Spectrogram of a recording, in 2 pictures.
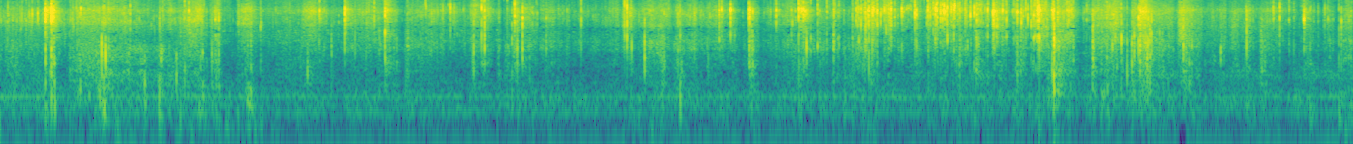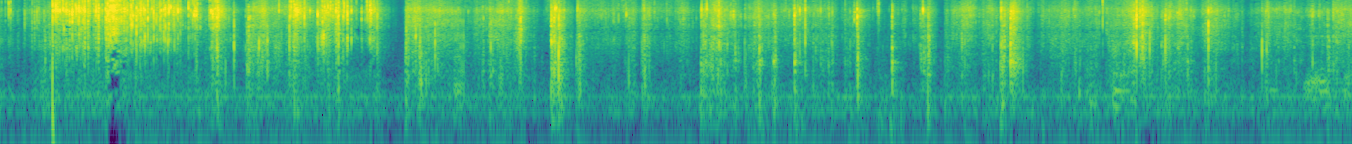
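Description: Plastic wrapping on a DVD case crinkling and tearing as it is picked at and peeled off, in irregular crackles with a denser, louder stretch about halfway through.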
